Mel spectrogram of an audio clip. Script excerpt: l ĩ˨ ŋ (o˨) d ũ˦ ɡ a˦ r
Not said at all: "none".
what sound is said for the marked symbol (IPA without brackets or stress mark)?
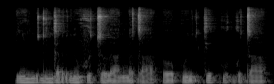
u˨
